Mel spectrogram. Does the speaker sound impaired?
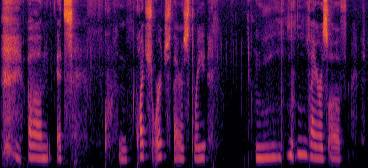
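Yes: speech impediment; sound repetitions on word starts, random pauses, pauses and repetitions left unedited; here repeated sounds, blocks.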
